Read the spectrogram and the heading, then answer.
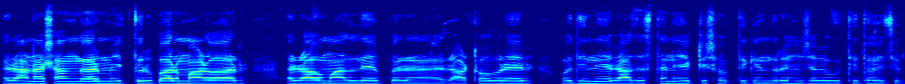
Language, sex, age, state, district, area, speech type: Bengali, male, 18-30, West Bengal, Birbhum, urban, read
